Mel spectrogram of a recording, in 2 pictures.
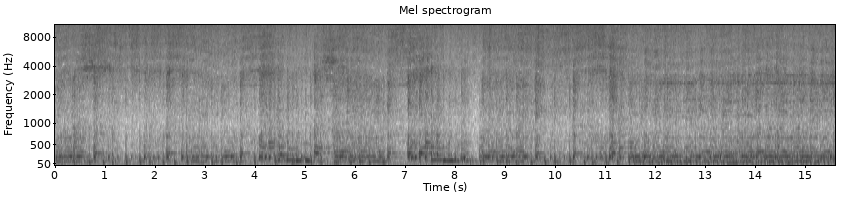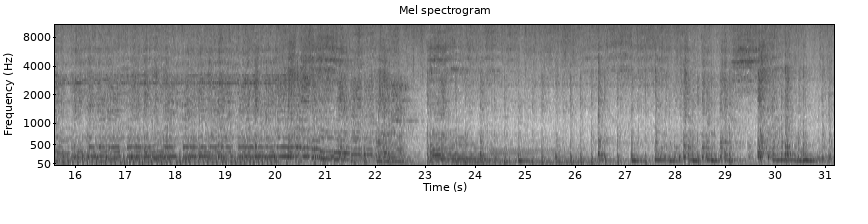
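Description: Blues-rock band playing live: electric guitar, bass guitar and drums in a passage without singing, sustained guitar notes over a steady bass and drum groove.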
